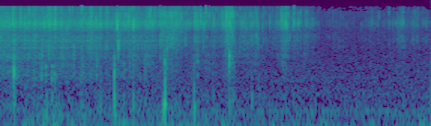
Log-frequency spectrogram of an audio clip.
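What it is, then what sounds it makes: Plastic bubble wrap being popped. Fingertips squeeze and pinch the small air bubbles in a sheet of green plastic bubble wrap, popping them. Sharp, scattered snaps ring out over a steady bright crinkle and hiss of the plastic, and the sheet quiets near the end.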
